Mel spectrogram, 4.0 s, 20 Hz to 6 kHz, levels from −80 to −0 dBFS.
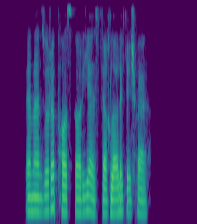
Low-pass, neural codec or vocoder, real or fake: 5.4 kHz; none; real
